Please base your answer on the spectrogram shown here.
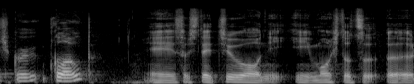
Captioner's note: speaking japanese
